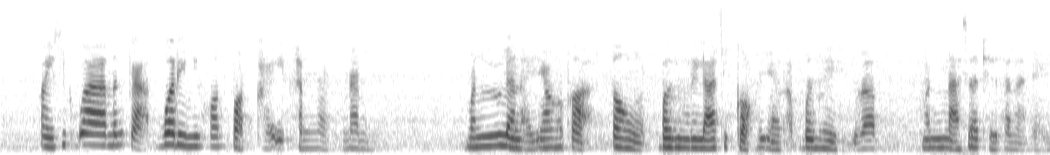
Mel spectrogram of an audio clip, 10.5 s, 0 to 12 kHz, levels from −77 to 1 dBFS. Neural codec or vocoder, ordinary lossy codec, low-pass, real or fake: codec, 24 kHz, 1 kbps, SNAC; none; 10.8 kHz; fake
